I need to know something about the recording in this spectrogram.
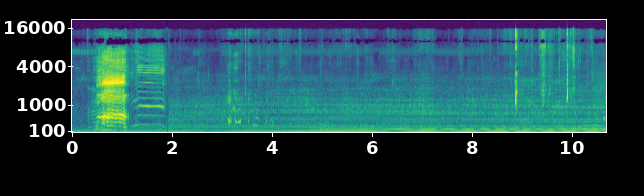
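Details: A herd of around a hundred goat kids jumping and playing. Two loud, harsh bleats come in quick succession at the start, then only a steady low mechanical hum with faint clicks and knocks.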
